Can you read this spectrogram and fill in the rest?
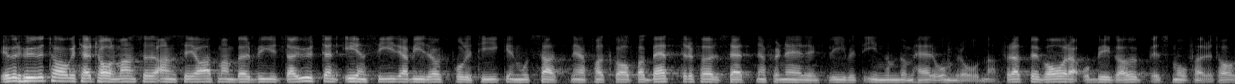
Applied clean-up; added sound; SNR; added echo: neural separator model SepFormer DNS4.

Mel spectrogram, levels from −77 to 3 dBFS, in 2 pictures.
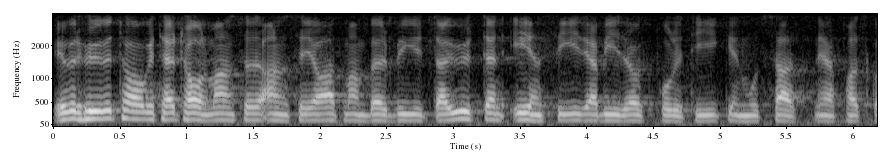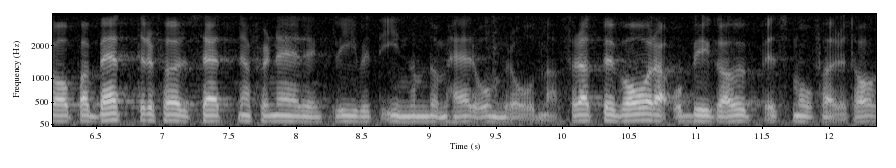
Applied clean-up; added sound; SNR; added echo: none; none; none; none.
